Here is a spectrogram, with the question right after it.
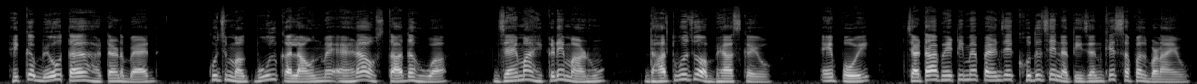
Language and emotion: Sindhi, neutral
